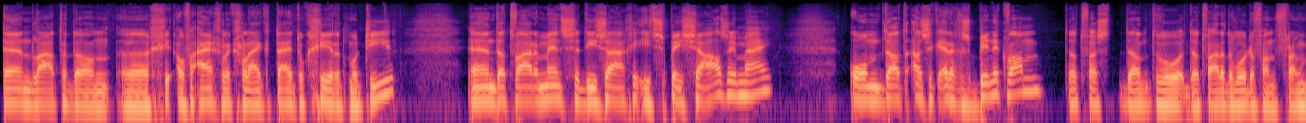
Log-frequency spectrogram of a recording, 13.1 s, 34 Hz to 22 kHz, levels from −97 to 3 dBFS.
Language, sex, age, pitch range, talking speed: Dutch, male, 50-69, 100-130 Hz, 160 wpm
